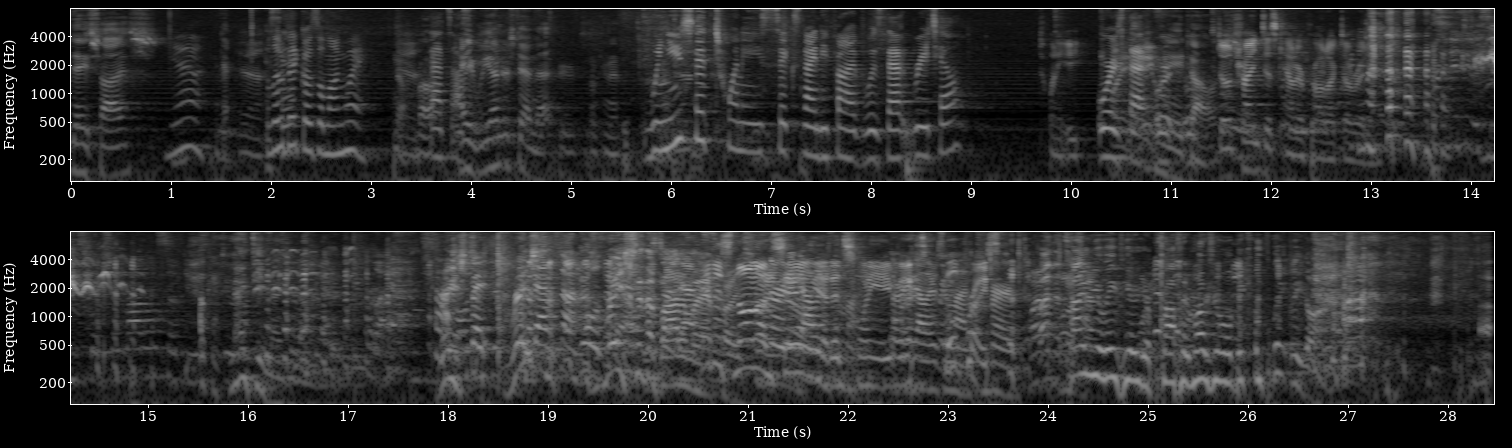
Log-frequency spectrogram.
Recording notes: BARK YOUR BIZ Live at Global Pet Expo.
